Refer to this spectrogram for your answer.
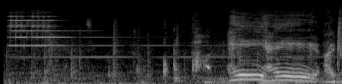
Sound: bell rings

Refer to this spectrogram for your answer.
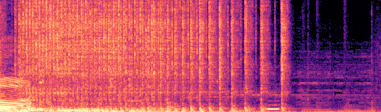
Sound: wheel clatters

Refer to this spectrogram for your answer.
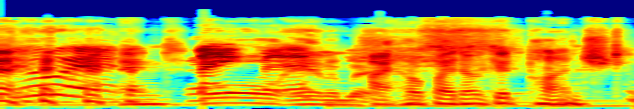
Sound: group chattering

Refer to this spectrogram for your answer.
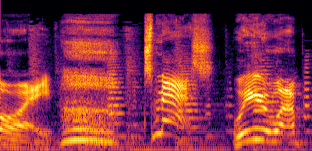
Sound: gasp

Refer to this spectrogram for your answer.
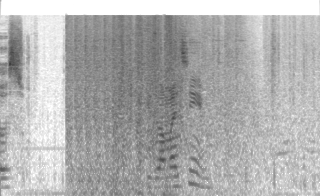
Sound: firing

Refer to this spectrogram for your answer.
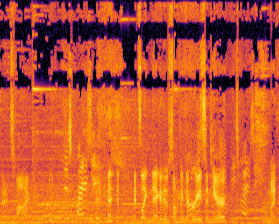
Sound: laughs

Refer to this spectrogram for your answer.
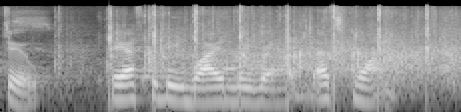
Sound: audience applauds

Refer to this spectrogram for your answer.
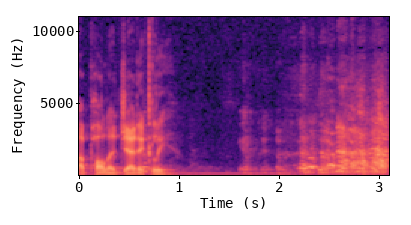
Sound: laughter

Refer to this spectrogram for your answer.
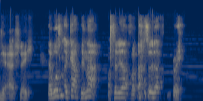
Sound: splutters

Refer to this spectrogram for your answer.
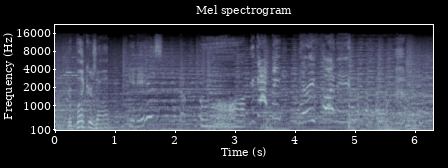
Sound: laughing

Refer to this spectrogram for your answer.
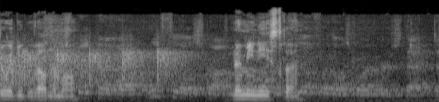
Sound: applause

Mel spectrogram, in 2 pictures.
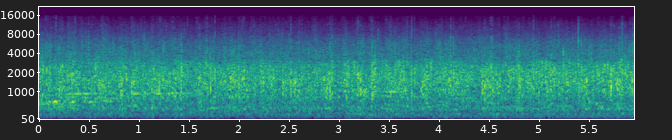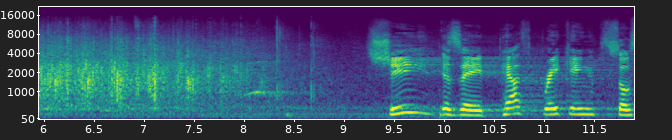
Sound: applause

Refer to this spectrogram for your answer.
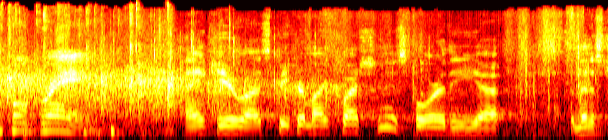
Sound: applause

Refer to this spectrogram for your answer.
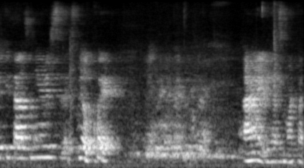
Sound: audience laughing

